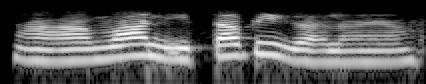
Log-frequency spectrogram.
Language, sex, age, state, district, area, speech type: Sindhi, female, 30-45, Rajasthan, Ajmer, urban, conversation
